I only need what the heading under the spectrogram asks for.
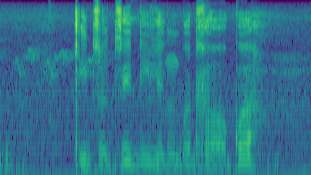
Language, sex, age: Tswana, male, 22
